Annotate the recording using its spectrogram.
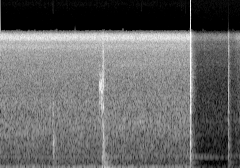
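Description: Small metal parts click and tap against each other as they are handled.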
